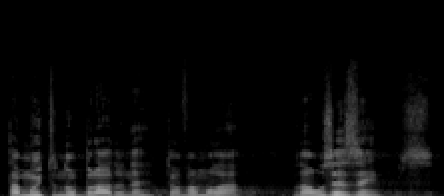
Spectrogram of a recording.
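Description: A young Brazilian man teaching the Bible in a lively way, asking his listeners rhetorical questions. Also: a little high, quick pace. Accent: Brazilian Portuguese. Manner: animated, asks the audience rhetorical questions. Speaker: theology teacher. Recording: long reverb of a large room.

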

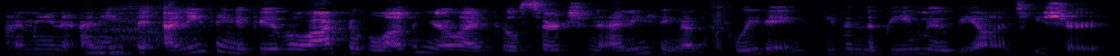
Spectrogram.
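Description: A young woman, a podcast guest, talking in animated casual chat, laughing and acting out quotes. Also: on the high side, rapid-fire, vocal fry, slightly rough, rough recording.

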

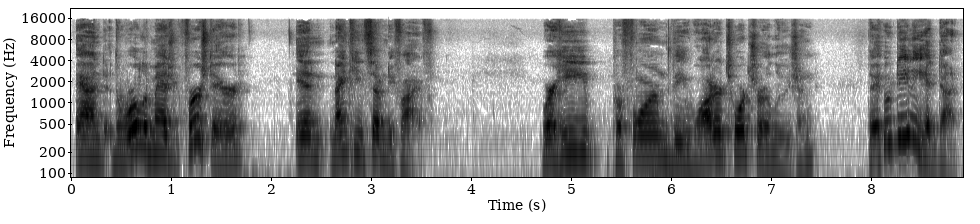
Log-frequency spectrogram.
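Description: Man, podcast host, casual rambling chat, lively pitch, slightly high voice. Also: normal speed. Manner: rambling, filler-heavy, animated.

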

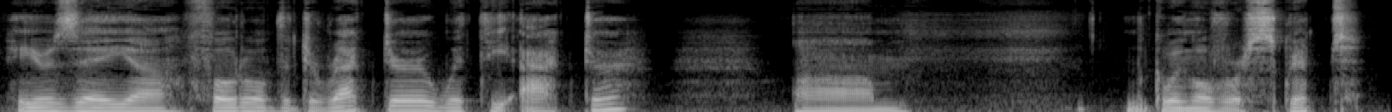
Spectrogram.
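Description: A priest and podcast host reading an article aloud with asides, often stumbling on words and correcting himself. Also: male voice, on the low side, slow pace, darkish tone, dry recording.

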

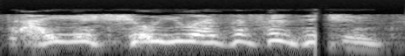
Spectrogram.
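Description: An actor playing a superstitious old-world physician with a croaking voice, in 1940s radio acting style. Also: male voice, very high voice, fairly even intonation, slight background noise. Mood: grave. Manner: slow, grave, doom-laden. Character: gloomy superstitious foreign doctor. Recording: tinny old radio broadcast.

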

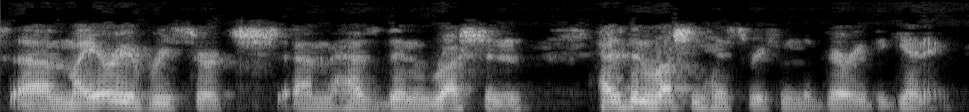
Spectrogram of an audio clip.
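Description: A man's voice: medium pitch, fairly even intonation, quick pace, slightly rough. A middle-aged man with a Canadian accent, giving talkative, explanatory answers as an interview guest. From Montreal, Canada. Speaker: guest, historian and author. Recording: tinny narrow phone-like line.

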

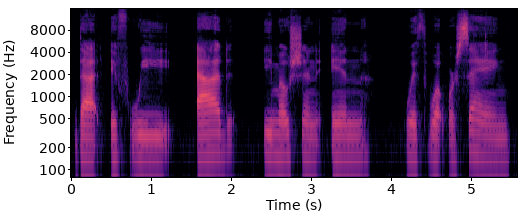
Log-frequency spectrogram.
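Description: Very deep-voiced frank woman in her forties. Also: level tone, slow, clean tone, no echo. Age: 40s. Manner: frank, emotional, swears freely. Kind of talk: candid podcast conversation.

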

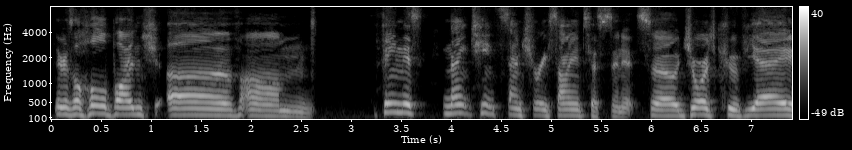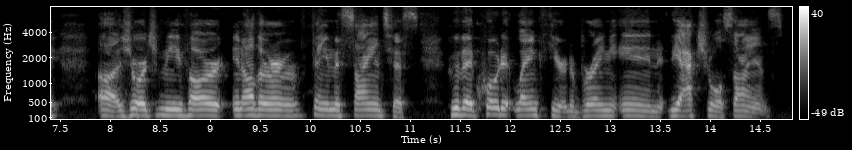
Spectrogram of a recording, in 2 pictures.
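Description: A man's voice: on the high side, slow pace, no echo. A man casually recommending a book, pedantic about word forms.

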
